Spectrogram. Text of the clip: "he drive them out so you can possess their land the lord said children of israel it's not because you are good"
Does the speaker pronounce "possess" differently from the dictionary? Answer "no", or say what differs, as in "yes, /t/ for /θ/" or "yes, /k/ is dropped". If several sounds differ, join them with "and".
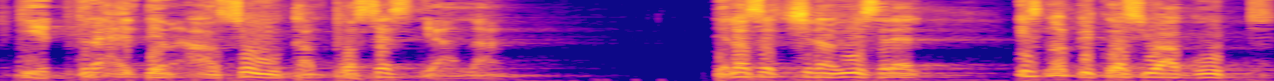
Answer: yes, /s/ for /z/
